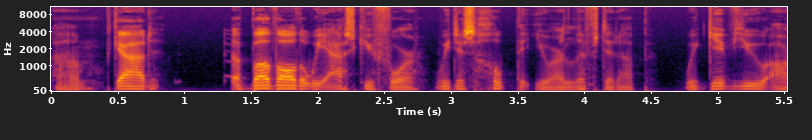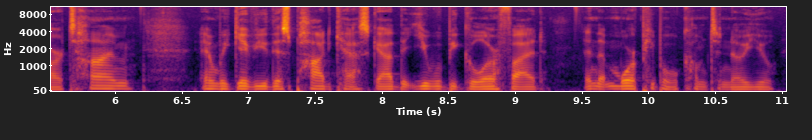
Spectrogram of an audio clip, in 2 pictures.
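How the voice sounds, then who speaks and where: A man's voice: fairly low pitch, fairly even intonation, moderate pace, hardly any pauses, a little mellow, dry recording, studio quality. A man hosting a podcast, leading an earnest closing prayer and sign-off in a stuffy, nasal voice. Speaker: podcast host.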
